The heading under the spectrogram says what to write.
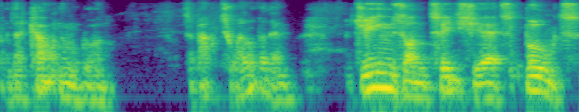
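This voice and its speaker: Speaking in a Teesside accent at a fairly slow pace, a man's pitch swings very widely. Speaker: former doorman telling stories. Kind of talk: casual storytelling chat.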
